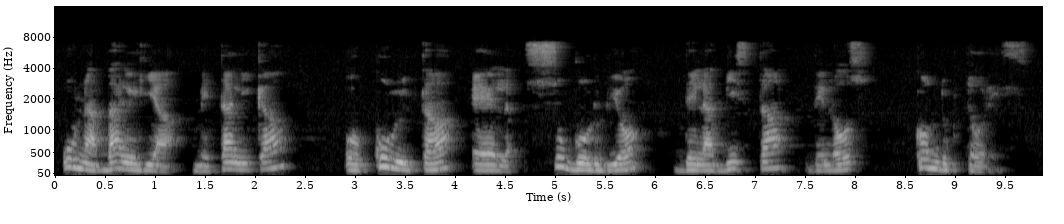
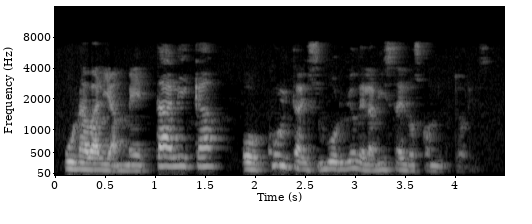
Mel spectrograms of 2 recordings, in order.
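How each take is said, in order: First: It is read at a slow pace. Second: It is read at normal speed.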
